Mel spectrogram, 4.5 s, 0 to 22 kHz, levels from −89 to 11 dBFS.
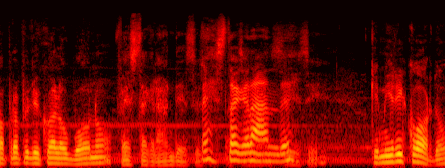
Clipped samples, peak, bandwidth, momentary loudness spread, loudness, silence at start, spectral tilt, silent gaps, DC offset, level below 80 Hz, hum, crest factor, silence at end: under 0.1%; -12 dBFS; 15.5 kHz; 12 LU; -30 LUFS; 0 s; -6 dB/octave; none; under 0.1%; -66 dBFS; none; 18 dB; 0 s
